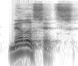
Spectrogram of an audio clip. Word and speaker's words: Milisitz: back together this is Dr millit did I say it right yes he did Mill there we go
